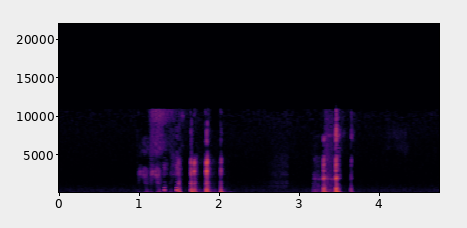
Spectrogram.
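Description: A young man laughs into a headset microphone.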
